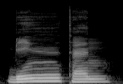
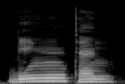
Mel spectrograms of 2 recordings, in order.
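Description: Both takes have the same delivery.

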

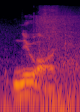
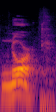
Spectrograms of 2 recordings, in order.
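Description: First: It is said the Delaware local way. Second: It is said the New Jersey local way. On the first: The speaker is from the Delaware city. "Newark if you're from Delaware" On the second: The speaker is from the New Jersey city. "which is how you pronounce Newark from New Jersey"

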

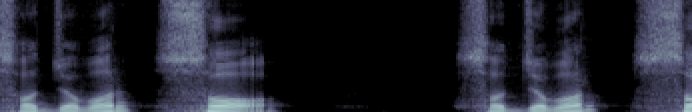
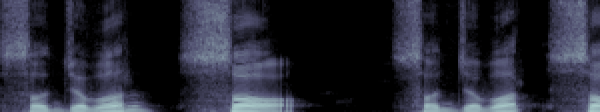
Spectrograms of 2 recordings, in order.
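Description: Both takes have the same delivery.

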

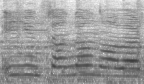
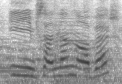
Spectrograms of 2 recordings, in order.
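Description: First: It is said drawn out with pursed lips. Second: It is said in a plain, ordinary voice. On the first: "niye fok balığı gibi konuşuyorsun?" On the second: "Ya öyle değil"

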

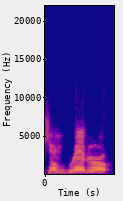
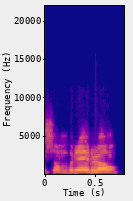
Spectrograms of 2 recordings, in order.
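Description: First: The word is said with an English accent. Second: The word is said with a Mexican Spanish accent. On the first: "I'm Mexican, so I don't say sombrero" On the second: "we say sombrero in Mexico"

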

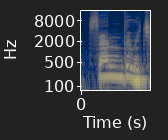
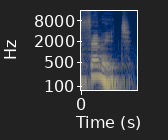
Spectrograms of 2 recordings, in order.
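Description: First: The d sound is pronounced in the middle. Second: The d sound is silent in the middle. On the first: The speaker calls it wrong. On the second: The speaker calls it right.

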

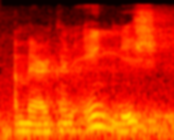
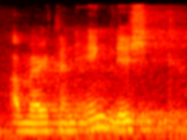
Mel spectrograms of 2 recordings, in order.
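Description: The two takes are said the same way.

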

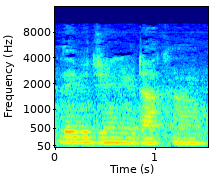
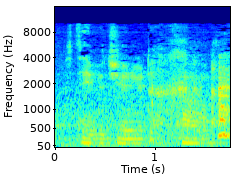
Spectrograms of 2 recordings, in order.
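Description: First: It is said in a plain, ordinary voice. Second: It is said in a sultry, sexy voice.

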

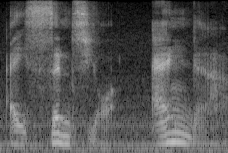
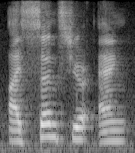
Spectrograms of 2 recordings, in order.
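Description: First: It is said in a Palpatine impression voice. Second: It is said in his normal voice.

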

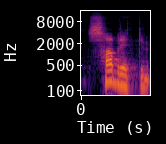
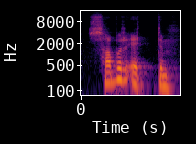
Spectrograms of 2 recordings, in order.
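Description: First: The vowel after the b is left out. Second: The vowel after the b is pronounced. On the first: "Ünlü düşmesine gönderme"

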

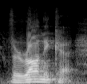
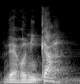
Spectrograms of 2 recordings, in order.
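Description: First: The stress falls on the second syllable. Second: The stress falls on the last syllable. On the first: The speaker calls it right. "rather than Veronica" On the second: The speaker calls it wrong. "he would say Veronica, Veronica, rather than Veronica"

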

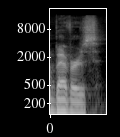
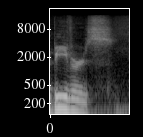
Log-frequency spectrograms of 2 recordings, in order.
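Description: First: The first vowel is short, as in beverage. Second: The first vowel is long, as in beaver. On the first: "if you think of the word beverage, right? That's how Bevers sounds" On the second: "a lot of people go with the Beavers"

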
